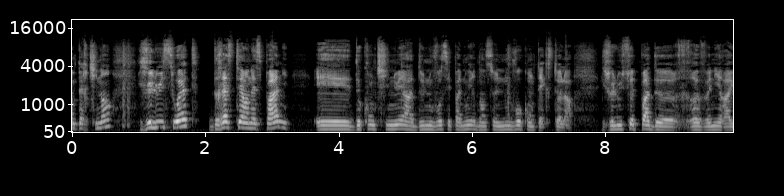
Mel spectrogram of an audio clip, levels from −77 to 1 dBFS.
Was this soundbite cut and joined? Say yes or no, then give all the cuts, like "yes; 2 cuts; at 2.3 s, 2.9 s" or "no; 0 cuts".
no; 0 cuts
